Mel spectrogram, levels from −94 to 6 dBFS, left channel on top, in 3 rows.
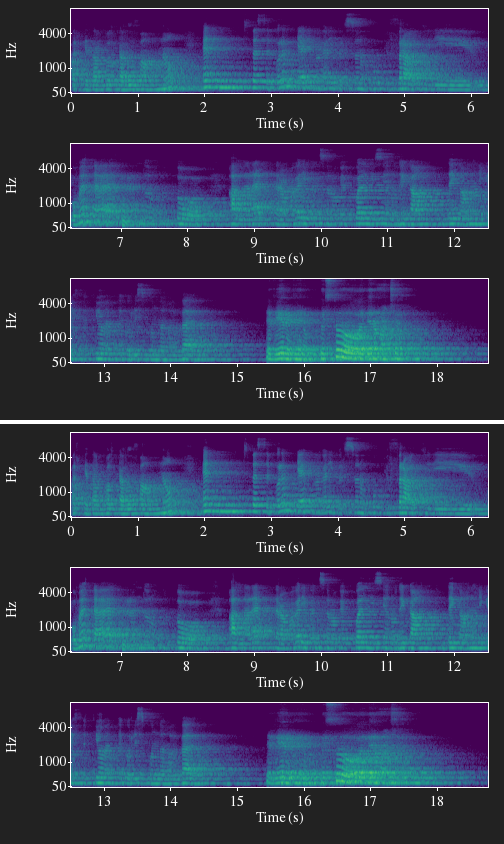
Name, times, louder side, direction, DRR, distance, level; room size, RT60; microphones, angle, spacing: voice 1, 0.0-1.6 2.0-4.5 4.7-7.6 7.8-8.2 8.6-12.6 12.9-14.6, right 1 dB, 20° right, 0 dB, 0.7 m, -39 dB
voice 2, 15.4-17.5, left 3 dB, 85° left, 0 dB, 0.6 m, -27 dB
9.5 x 8.5 x 2.4 m, 2.6 s
head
